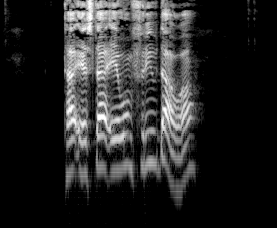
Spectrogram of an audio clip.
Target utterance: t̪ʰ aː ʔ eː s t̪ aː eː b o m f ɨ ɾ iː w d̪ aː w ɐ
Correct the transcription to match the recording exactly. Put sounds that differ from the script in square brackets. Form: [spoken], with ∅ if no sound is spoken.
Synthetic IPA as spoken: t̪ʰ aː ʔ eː s t̪ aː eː [w] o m f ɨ ɾ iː w d̪ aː w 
